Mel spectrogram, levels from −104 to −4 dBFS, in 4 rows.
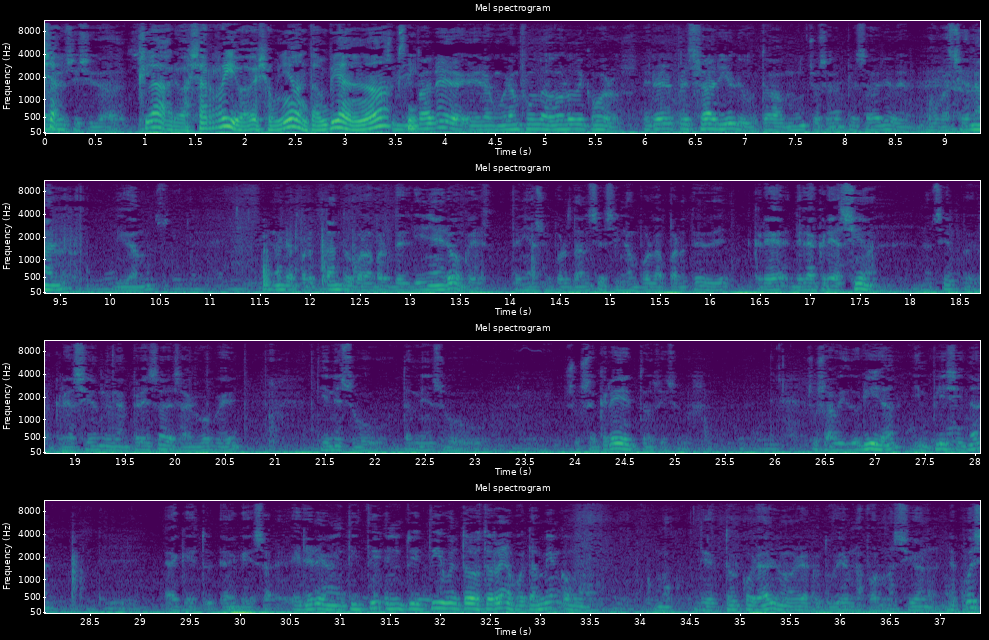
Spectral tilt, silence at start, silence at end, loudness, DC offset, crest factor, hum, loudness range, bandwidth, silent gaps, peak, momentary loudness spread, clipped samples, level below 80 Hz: -6.5 dB/octave; 0 s; 0 s; -47 LUFS; under 0.1%; 18 dB; none; 14 LU; 10 kHz; none; -24 dBFS; 17 LU; under 0.1%; -48 dBFS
